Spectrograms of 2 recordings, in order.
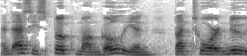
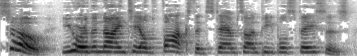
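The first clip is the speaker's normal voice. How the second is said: high, loud, amused exclamation; loud amusement; 8 semitones higher, 7 dB louder than usual. A narrator's reading. Prince to Bator after bursting out laughing, loudly amused. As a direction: announce it with hearty mock accusation. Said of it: "he burst out laughing".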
